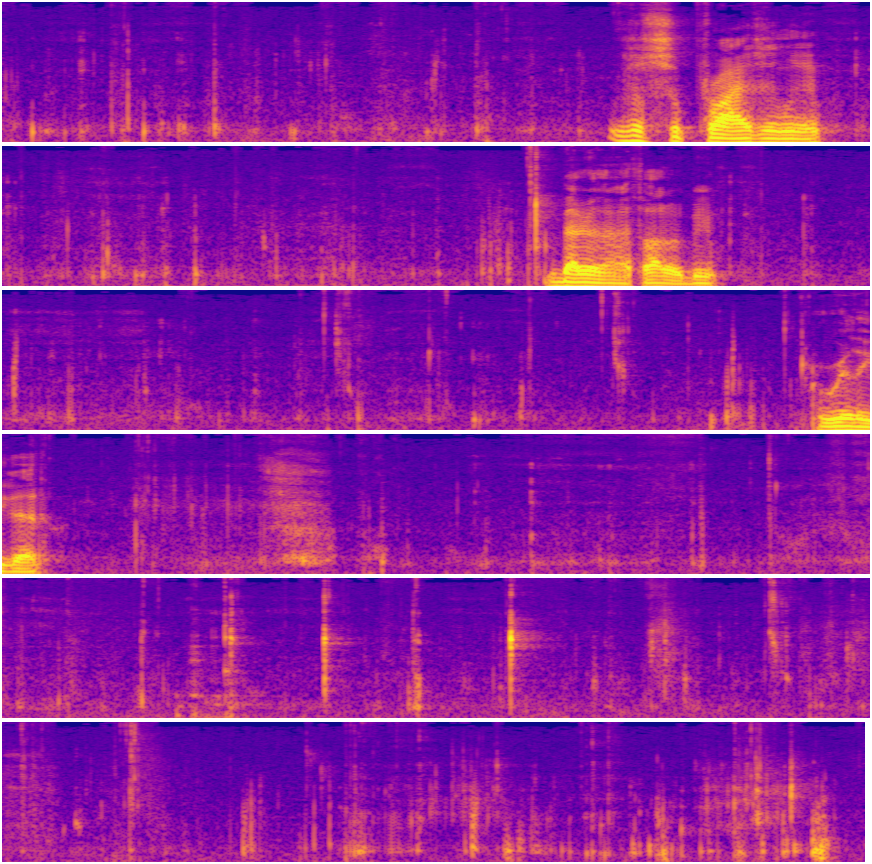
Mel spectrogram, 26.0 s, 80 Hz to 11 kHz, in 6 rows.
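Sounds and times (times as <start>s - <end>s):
chewing with wet mouth clicks: 0.0s - 3.0s, 4.2s - 7.2s, 8.0s - 12.8s, 13.6s - 26.0s.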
